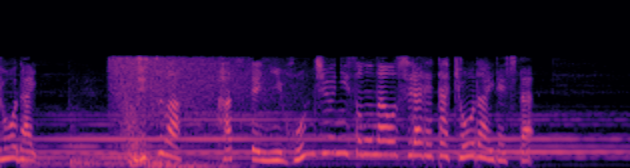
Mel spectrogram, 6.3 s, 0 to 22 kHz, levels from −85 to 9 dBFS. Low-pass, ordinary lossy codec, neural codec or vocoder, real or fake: 5.4 kHz; none; none; real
